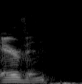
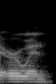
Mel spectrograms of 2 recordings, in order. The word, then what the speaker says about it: Erwin: watch it sub and it's just e-r-w-i-n yeah i mean it's spelled the same way but yeah they say arvin yeah i say irwin whatever yeah i mean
